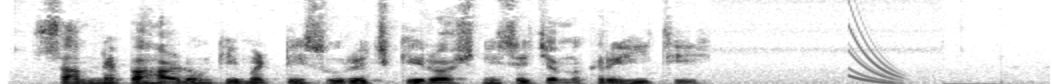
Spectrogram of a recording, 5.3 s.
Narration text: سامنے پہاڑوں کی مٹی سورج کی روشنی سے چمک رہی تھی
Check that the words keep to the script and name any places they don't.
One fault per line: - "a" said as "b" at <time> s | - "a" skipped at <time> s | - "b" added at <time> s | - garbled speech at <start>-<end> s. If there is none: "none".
none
